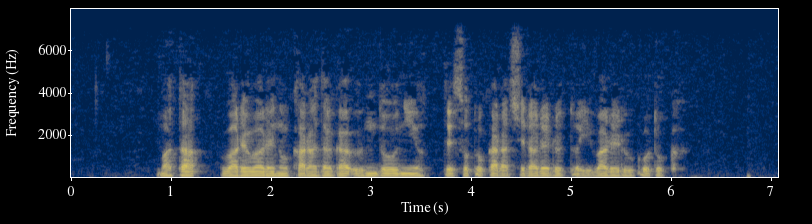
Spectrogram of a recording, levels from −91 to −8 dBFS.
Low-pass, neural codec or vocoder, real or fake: 7.2 kHz; none; real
